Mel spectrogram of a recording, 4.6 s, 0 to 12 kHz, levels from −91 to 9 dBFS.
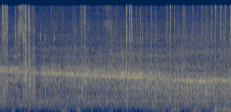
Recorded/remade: recorded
